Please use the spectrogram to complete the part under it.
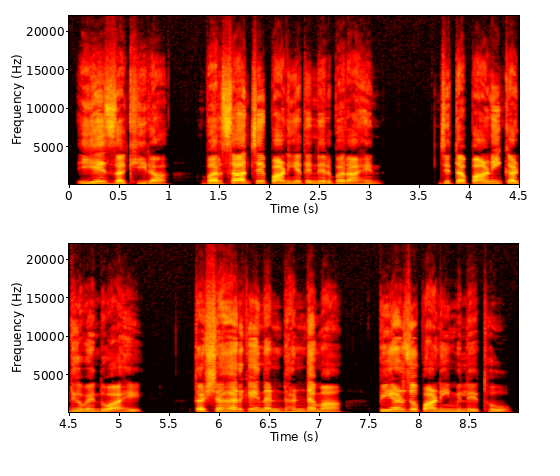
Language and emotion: Sindhi, neutral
